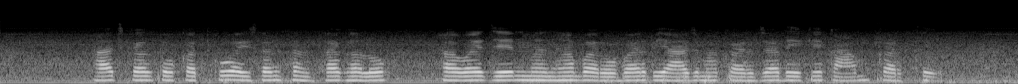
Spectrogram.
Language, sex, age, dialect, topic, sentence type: Chhattisgarhi, female, 31-35, Eastern, banking, statement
